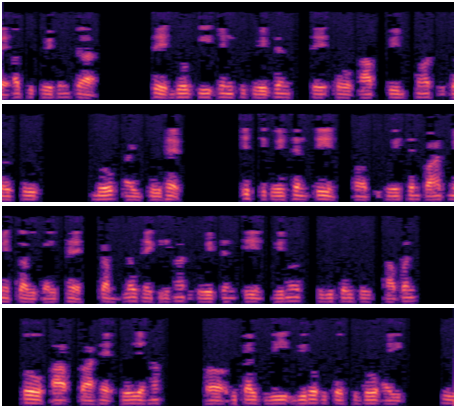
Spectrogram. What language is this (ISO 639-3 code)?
hin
